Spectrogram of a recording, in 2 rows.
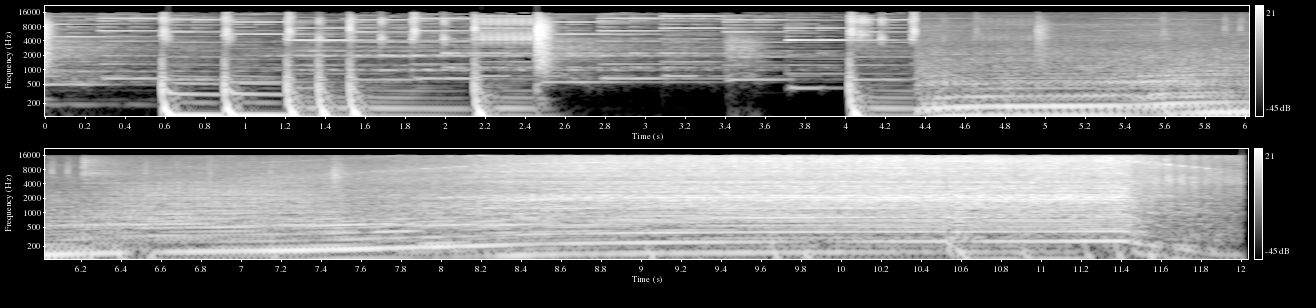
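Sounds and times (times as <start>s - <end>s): engine revving at full throttle: 4.4s - 12.0s.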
